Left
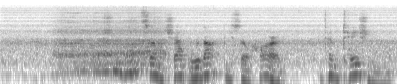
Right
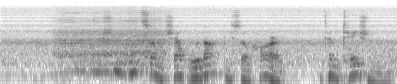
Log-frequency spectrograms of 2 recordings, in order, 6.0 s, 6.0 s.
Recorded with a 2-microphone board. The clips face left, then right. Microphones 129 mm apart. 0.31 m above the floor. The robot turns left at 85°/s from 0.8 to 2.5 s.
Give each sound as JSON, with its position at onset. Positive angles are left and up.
{"t": 1.5, "sound": "a man speaking", "side_deg": 20, "distance_m": 1.0}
